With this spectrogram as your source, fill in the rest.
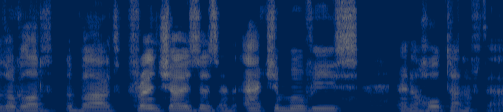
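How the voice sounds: Bright and sharp in tone, a man's voice holds a fairly high pitch with fairly even intonation.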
